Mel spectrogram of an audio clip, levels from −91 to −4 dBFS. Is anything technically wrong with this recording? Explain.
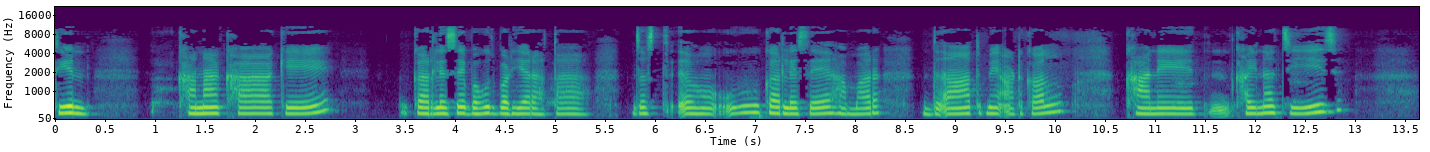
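Yes. Throughout the speech there is a hard ceiling at about 10.6 kHz and a watery, swirling texture, most likely from MP3 compression at a low bitrate, consistent with roughly 40 kbps. Short of bits, the encoder drops all content above that line and discards quieter frequency bands, which flicker in and out between frames. The result is dulled s sounds with metallic chirps and softened attacks. A spectrogram shows a flat edge at 10.6 kHz with blank space above it and speckled, patchy holes below.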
